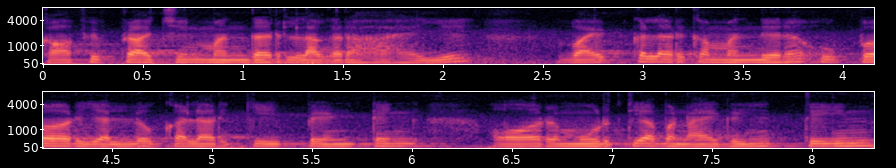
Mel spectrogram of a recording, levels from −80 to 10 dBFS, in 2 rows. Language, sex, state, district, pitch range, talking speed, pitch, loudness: Hindi, male, Bihar, Samastipur, 120-130 Hz, 165 wpm, 120 Hz, -18 LUFS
